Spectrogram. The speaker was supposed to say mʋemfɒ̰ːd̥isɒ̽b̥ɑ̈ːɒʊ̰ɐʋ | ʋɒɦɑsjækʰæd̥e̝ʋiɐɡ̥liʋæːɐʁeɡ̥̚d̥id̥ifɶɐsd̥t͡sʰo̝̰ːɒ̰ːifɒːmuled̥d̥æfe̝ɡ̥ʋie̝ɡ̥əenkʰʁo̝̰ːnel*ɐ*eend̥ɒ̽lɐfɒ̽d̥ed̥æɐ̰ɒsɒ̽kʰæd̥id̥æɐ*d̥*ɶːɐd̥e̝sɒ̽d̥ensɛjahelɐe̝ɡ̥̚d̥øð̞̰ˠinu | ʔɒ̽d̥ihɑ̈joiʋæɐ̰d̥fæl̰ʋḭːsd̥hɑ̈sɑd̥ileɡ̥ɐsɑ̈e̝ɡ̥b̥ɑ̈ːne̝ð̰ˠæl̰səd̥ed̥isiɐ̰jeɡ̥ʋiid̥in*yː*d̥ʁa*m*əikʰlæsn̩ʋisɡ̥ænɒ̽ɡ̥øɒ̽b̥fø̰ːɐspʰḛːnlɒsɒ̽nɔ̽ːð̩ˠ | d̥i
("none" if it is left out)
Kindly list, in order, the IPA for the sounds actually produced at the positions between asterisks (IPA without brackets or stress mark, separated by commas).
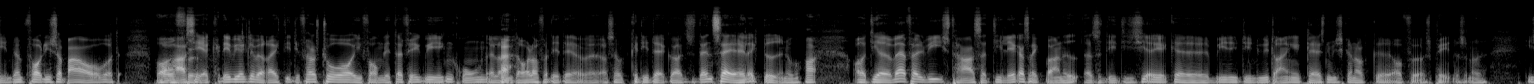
ɐ, ɡ̥, yː, ŋ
